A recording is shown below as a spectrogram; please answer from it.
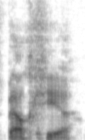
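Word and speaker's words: België: you need to pronounce that e separately so phonetically in english it's belkir and it's it's deeply ironic given that last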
